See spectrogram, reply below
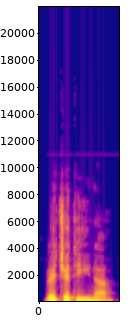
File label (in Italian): "leccetina", vocabolario dialettale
